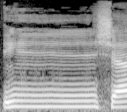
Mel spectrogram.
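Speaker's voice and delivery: إن شاء slowly, final a drawn out; slow "insha'a" with a long end; pausal madd. Shown as a demonstration. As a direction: hold the last vowel of إن شاء. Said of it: "نقف عليها هكذا".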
